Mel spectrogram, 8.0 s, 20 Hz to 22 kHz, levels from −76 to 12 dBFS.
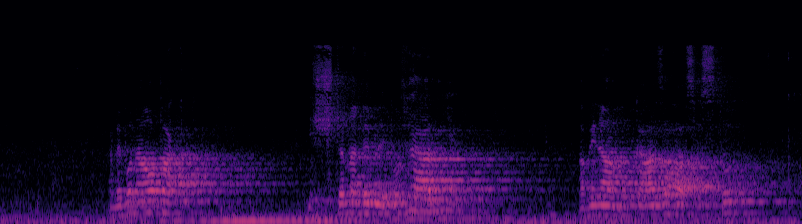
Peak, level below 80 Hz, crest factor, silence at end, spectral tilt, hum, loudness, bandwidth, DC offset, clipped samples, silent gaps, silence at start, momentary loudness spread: -18 dBFS; -46 dBFS; 18 dB; 0 s; -5.5 dB/octave; none; -35 LUFS; 10.5 kHz; under 0.1%; under 0.1%; none; 0 s; 20 LU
